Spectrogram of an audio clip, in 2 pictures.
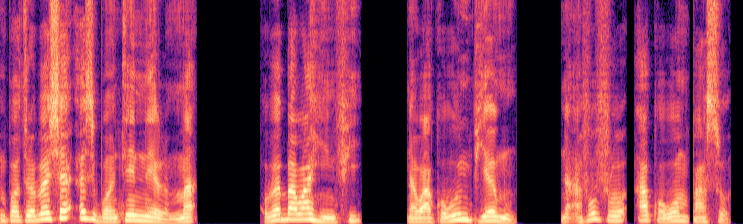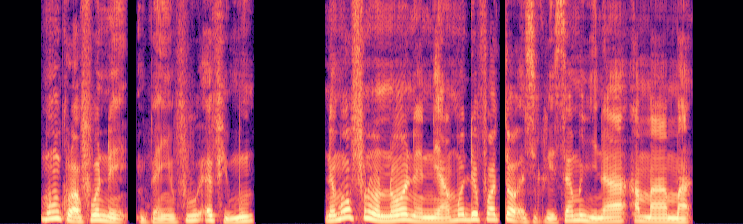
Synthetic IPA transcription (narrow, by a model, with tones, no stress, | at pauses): m̩˨pɔ˨tɾɔ˨bɛ˦ɕɛ˦ʔæ˦s̬u˨bɔ̃˨ntʰɪ̃˦n˦nɪ̃˦˨lɪ˨m˨˦mã˦ | wɔ˨bɛ˦ba˦wa˦ɦɪ̃˨m̩˨fi˦ | nã˨wɔ˨a˨kʰɔ˨wʊ˦m̩˦pʰi˨æ˦mũ˨ | nã˨ʔa̰˨fʊ˦fʊ˨ɾʊ˦a˦kʰɔ˨wɔ˦m̩˦pʰa˦sʊ̰˨ | mʊ̃˦ŋ̩˦kʰʊ˨ɾɔ˨fʊ˦nɪ̃˨m̩˨pʰæ̃˨ɲɪ̃˨fʊ˦æ˦fi˨mũ˦ | nɪ̃˨mʊ̃˦fʊ˦ɾʊ̃˨nʊ̃˦nɪ̃˨n̩˨nɪ̃˨a˨mʊ̃˦dɪ˦fɔ˦tɔ˦æ˨si˨kʰɾe˨sã˦mũ˦ɲĩ˨nãː˦ʔa˦mãː˨˦mã˦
